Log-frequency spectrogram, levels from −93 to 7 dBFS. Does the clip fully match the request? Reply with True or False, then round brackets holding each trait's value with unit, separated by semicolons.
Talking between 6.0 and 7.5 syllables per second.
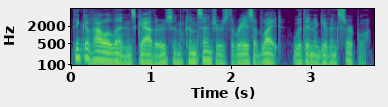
True (6.1 syllables/s)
